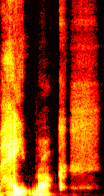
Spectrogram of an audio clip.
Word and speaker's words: Hate Rock: If you've read the band name, it's the HTRK, but it's pronounced Hate Rock.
